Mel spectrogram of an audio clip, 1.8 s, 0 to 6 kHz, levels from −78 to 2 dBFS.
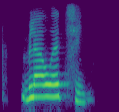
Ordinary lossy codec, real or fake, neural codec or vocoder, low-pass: Opus, 64 kbps; fake; codec, 24 kHz, 0.9 kbps, WavTokenizer, medium speech release version 2; 5.4 kHz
